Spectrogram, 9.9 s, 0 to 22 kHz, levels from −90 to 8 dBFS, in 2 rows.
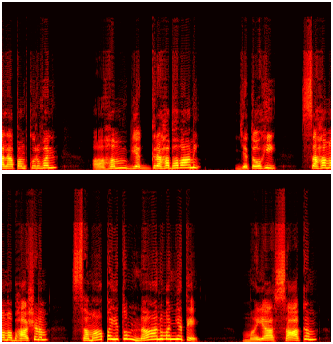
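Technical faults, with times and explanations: Throughout, Opus compression: the speech turns grainy and rough, with a noisy, hissy texture where clean harmonics should be. The damage is plainly audible, but there are few swirling holes, and the bandwidth stays full, reaching about 20.4 kHz. This is likely Opus in its CELT mode, which keeps each band's energy but, short of bits, fills band detail by folding or noise. The coarseness points to a low bitrate, around 24 kbps.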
